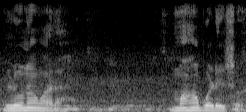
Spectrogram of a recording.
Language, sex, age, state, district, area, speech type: Gujarati, male, 30-45, Gujarat, Narmada, urban, spontaneous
